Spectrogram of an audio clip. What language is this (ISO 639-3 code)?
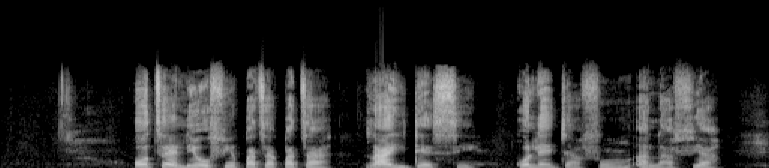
yor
